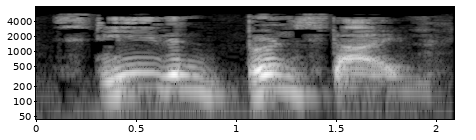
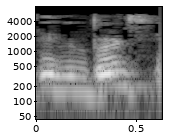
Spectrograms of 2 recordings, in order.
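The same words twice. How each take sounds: First: The surname ends with a 'stine' sound. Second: The surname does not end with a 'stine' sound. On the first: This is how someone else said the name. The speaker calls it wrong. "He pronounced it" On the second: This is how the name's owner says it. The speaker calls it right. "I pronounced it"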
